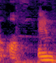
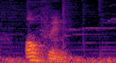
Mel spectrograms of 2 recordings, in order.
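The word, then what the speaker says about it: often: या this word बहुत ही miss pronounce होने वाला वर्ड, बहुत से लोग इसको ऑफ्टन पढ़ते हैं, बट इसकी एग्जैक्ट प्रोनाउंसिएशन क्या है? ऑफन। व्हाट? ऑफन।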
